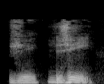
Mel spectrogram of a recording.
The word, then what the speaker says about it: Xi: President, is it Xi? Is that how you say his name? Xi.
